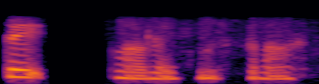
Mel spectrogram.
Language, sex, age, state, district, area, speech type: Kashmiri, female, 45-60, Jammu and Kashmir, Baramulla, rural, conversation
